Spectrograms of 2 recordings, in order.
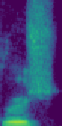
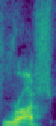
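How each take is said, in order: First: The vowel sounds like 'oo' in 'boot'. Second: The vowel sounds like 'uh' in 'bus'. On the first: This is how the speaker insists it goes. The speaker calls it right. "but it's Roosh" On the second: This is what others call him. The speaker calls it wrong. "they call him it's Rush"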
